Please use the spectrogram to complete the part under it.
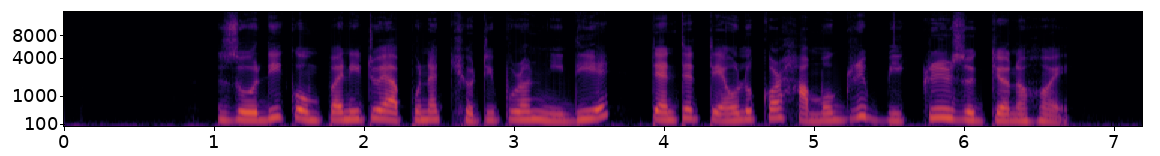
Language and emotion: Assamese, disgusted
